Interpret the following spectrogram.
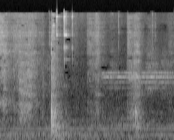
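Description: Spoon stirring a dry flour mixture in a non-stick kadai: soft scraping, with one knock of the spoon on the pan about half a second in and a lighter one near the end.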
